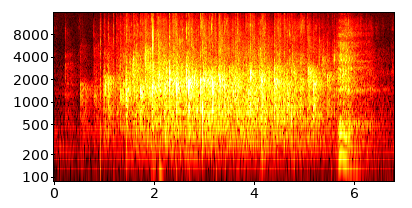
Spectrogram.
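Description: An audience applauds a speaker, a dense wash of clapping that swells quickly, holds steady for several seconds, then tapers off and fades out near the end.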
